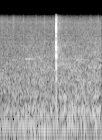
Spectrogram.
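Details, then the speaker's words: Barudan embroidery machine Z-head, after replacing the thread guide finger and tightening its two screws: one sharp, clean click as the finger snaps back with very slight play; normal return. "Mon doigt conducteur revient bien, on entend, il claque. Et j'ai un très léger jeu."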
